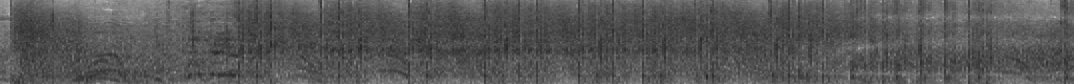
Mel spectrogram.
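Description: Blank rounds fired from rifles: a sharp shot right at the start, then scattered pops of gunfire, with voices underneath.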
